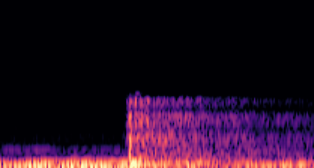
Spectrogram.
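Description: Muffled, heavily filtered sound effect laid over the picture: a steady low drone, then a sudden whoosh-like hit just under a second in that holds on.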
